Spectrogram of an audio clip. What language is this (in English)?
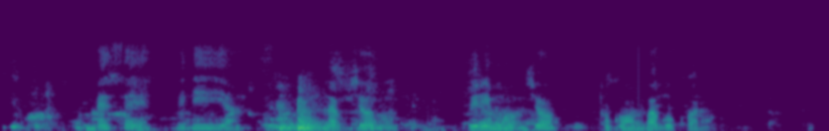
Kinyarwanda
